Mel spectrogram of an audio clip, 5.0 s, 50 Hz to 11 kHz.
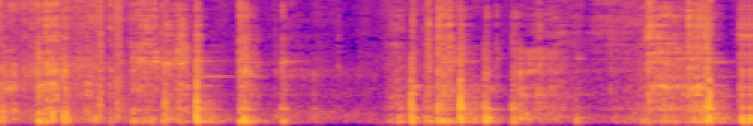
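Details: Toyota Caldina 215, underbody knock over bumps and potholes: irregular tinny metallic clinks as a loose cover is shaken by hand against the exhaust pipe; a bolt had come loose, letting the cover rattle.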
